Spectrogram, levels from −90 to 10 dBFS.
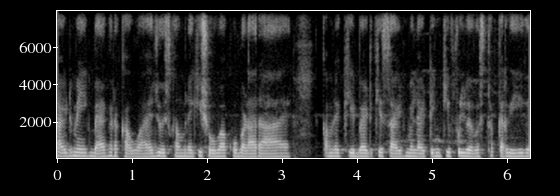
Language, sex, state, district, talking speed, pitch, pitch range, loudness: Hindi, female, Maharashtra, Aurangabad, 275 wpm, 170 Hz, 160-175 Hz, -17 LUFS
